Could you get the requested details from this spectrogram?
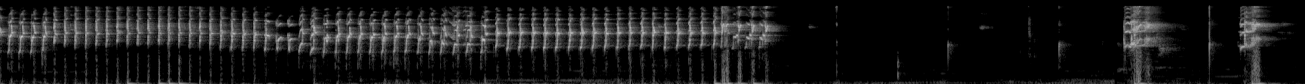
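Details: Lovebird fighter pouring out a long ngekek to provoke rival males: rapid, raspy high chatter for about seven and a half seconds, then near silence with soft clicks, ending in two short harsh chirps.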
